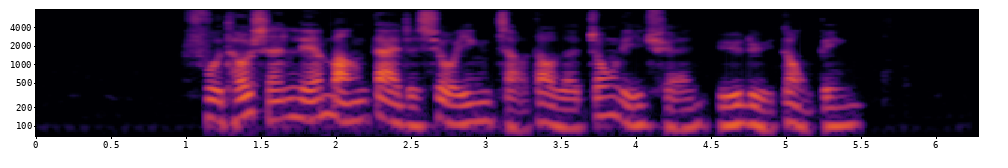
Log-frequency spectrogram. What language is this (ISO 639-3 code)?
zho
